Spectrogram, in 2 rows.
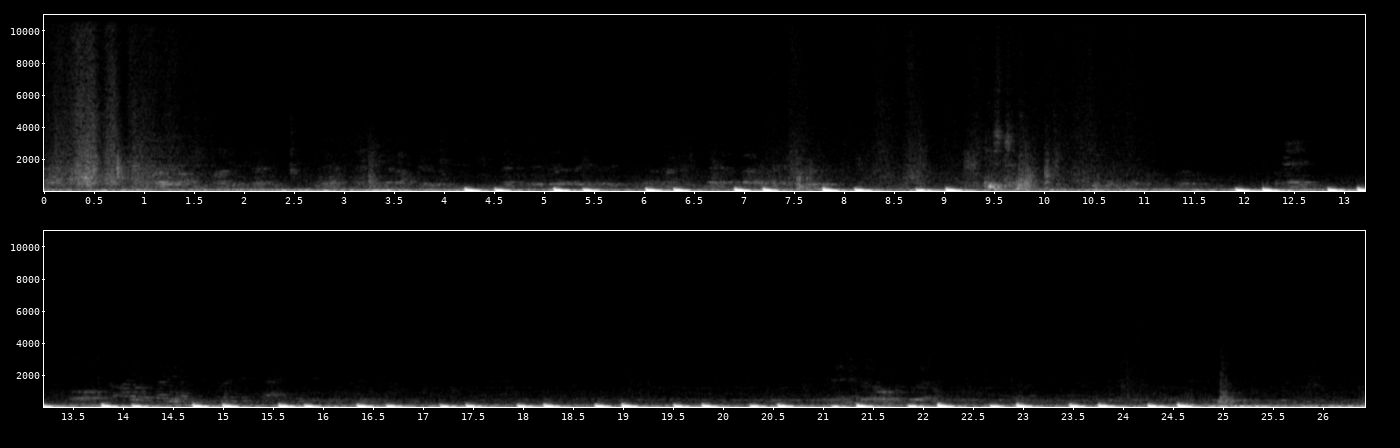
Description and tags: BLODIGT AT19 1
I created this sound by mistake actually. I just started to beat the boom with my fingers during a break of a film recording. I thought it sounded somewhat of a heartbeat. Made with a semi-long fiberglass boom, MKH60 and a SoundDevices 744T HD recorder. There is quite a lot of low freaquences in this sample, so poor headphones do not make this sample justice.
heartbeat, experimental-heartbeat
